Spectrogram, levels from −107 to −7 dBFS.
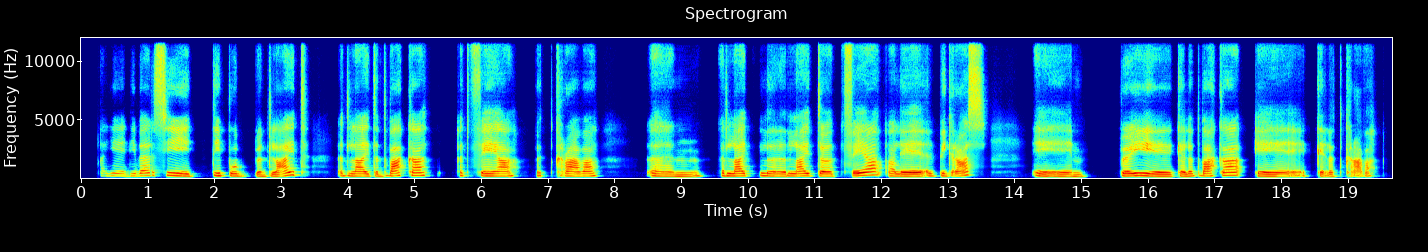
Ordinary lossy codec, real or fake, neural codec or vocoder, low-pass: none; fake; codec, 24 kHz, 1.2 kbps, DualCodec; none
